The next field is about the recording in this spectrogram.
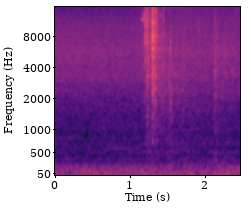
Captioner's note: gates opening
